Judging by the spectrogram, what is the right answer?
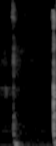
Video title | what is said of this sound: CREAMY BEEF & BROCCOLI CALZONE | tap it and if it sounds Hollow it is done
